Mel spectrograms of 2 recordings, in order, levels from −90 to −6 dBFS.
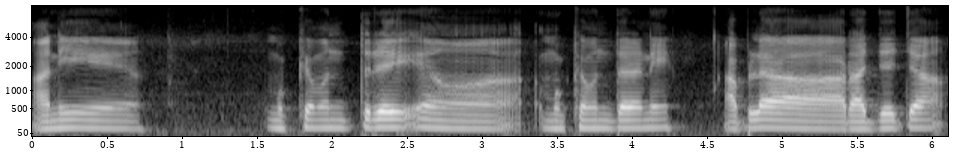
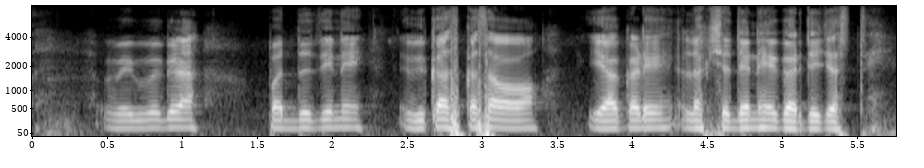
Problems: constant background noise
